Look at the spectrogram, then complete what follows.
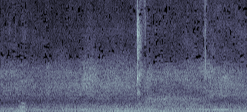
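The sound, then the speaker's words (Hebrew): A tractor mowing grass gives a steady, low engine drone that holds an even level throughout, with a couple of faint, brief clicks over the hum. “אז בואו ננצל סיבוב אחרון של הטרקטור פה, שקוצץ את הדשא לנשימה.”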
